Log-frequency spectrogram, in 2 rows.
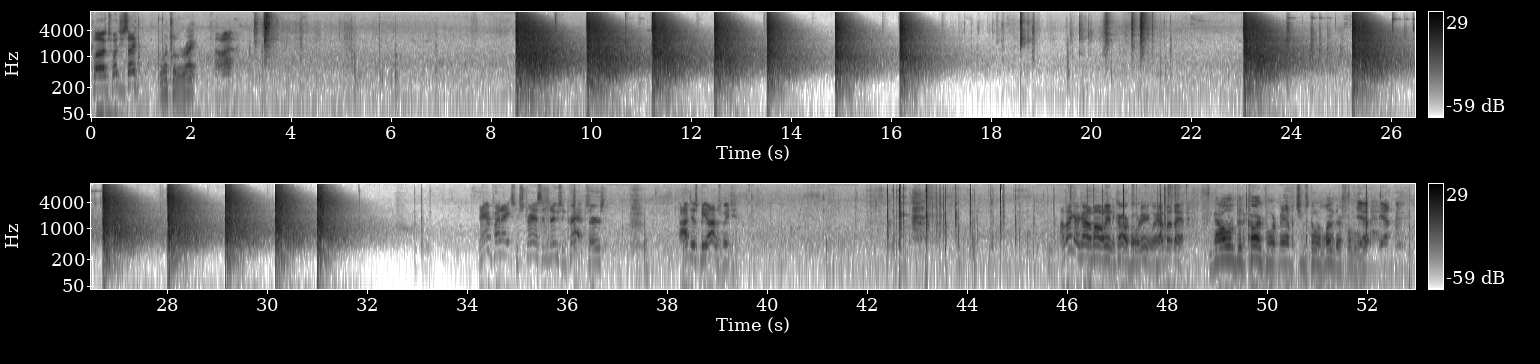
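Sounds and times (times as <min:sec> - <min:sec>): pistol shots echoing: 0:08.5 - 0:17.2, 0:23.0 - 0:24.4, 0:25.2 - 0:32.1.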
